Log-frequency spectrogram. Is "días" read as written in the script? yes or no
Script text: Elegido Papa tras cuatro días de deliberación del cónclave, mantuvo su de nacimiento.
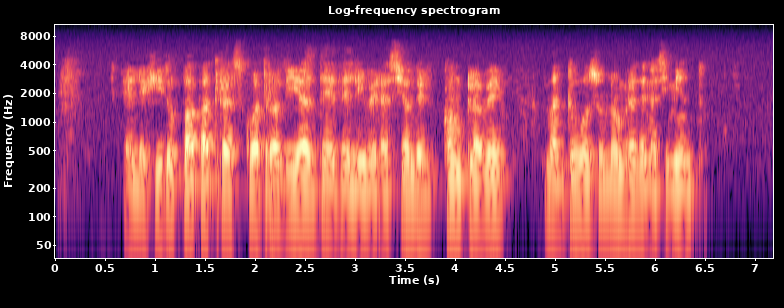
yes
